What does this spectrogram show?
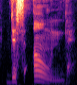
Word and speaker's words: disowned: okay no worries okay the word is disowned with d with a a d ending yes so if it ends in an N okay if it ends in an N the uh the Ed okay equals a d sound we go straight to that D disowned okay it's a it's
